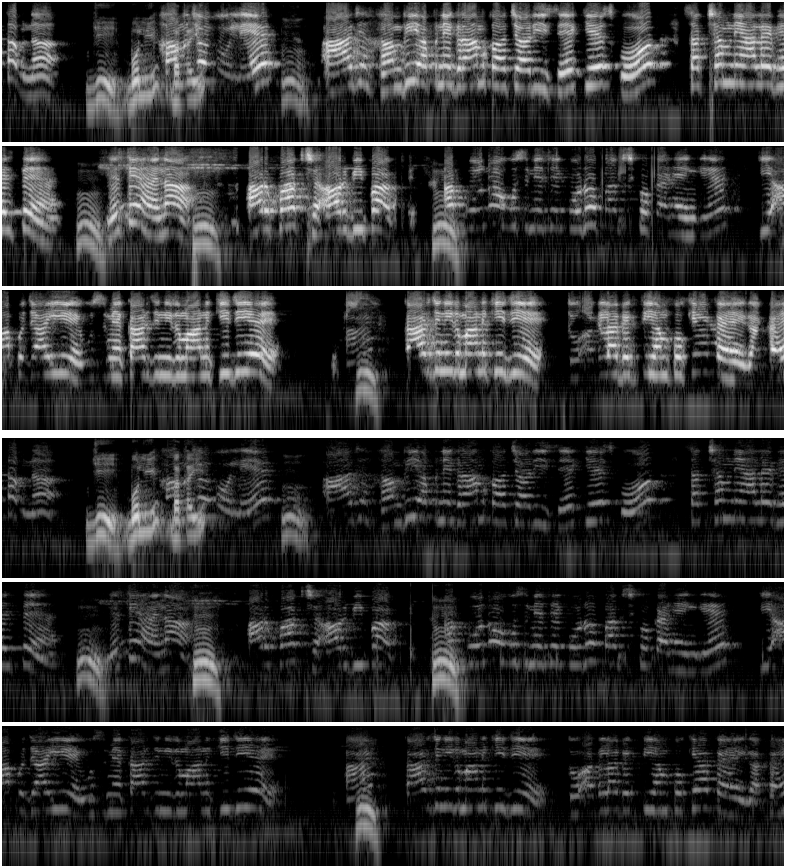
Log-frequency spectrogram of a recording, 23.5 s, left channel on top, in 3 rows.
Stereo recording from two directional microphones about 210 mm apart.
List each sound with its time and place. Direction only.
0.0 s a sound: 55° left (ahead or behind)
0.9 s speech: 10° right (ahead or behind)
2.3 s a woman's voice: 55° left (ahead or behind)
9.7 s speech: 10° right (ahead or behind)
10.1 s a woman's voice: 55° left (ahead or behind)
19.1 s speech: centre (ahead or behind)
19.6 s a woman's voice: 55° left (ahead or behind)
